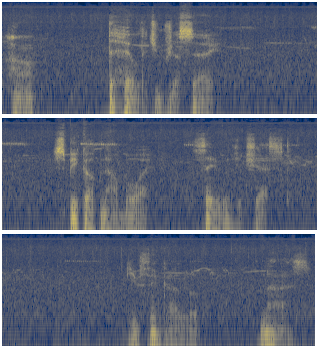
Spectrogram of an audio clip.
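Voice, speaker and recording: Man playing a very deep, gravelly bandit. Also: expressive, a bit bright, a little hiss or hum, heavily acted. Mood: teasing. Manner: slow, taunting drawl with folksy, profane phrasing. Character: sadistic male bandit, cocky, teasing, menacing rogue. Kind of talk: intimate roleplay audio drama.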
